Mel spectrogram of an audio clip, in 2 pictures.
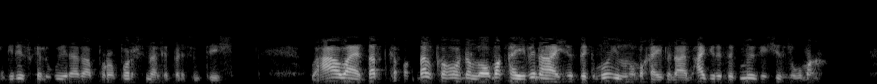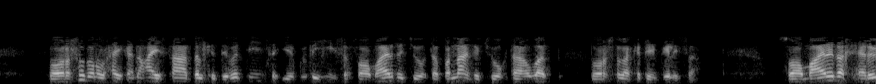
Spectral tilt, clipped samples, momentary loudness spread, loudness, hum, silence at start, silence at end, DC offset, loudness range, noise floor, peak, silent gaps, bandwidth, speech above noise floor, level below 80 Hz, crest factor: -9 dB/octave; under 0.1%; 14 LU; -28 LUFS; none; 0 s; 0 s; under 0.1%; 5 LU; -62 dBFS; -10 dBFS; none; 3.9 kHz; 34 dB; -72 dBFS; 18 dB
